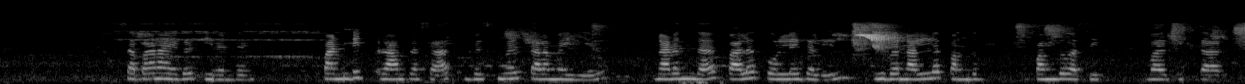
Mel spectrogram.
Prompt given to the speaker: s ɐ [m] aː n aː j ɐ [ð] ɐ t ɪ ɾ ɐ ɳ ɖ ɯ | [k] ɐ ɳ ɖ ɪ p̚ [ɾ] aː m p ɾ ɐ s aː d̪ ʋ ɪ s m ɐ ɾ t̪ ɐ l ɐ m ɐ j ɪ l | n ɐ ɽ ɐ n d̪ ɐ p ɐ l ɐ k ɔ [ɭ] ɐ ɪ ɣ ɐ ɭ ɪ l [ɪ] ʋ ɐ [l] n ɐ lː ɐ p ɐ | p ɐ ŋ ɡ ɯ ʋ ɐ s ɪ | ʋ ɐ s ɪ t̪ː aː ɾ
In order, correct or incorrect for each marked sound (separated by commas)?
incorrect, incorrect, incorrect, correct, incorrect, correct, incorrect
